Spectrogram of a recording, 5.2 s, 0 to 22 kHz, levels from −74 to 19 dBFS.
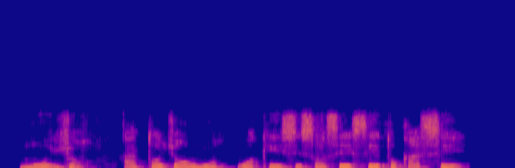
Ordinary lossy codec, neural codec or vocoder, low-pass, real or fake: Opus, 32 kbps; codec, 16 kHz, 8 kbps, FreqCodec, smaller model; 7.2 kHz; fake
